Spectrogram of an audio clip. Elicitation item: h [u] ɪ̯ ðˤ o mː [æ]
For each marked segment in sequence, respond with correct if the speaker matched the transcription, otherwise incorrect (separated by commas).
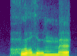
incorrect, correct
